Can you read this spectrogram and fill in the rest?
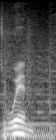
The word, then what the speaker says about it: Nguyen: Dustin Nguyen, you left 21 Jump Street for this? – Dustin Nguyen. – Whatever. – Yeah, it took me a while to learn to pronounce that last name, too. It's Wynn.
